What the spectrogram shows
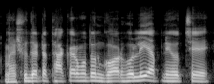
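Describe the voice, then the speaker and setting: He hosts a casual street-style interview on camera, talking fast in a steady, mid-range voice over slight background noise. With a Bangladeshi accent, he turns each answer back into a question to probe further.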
